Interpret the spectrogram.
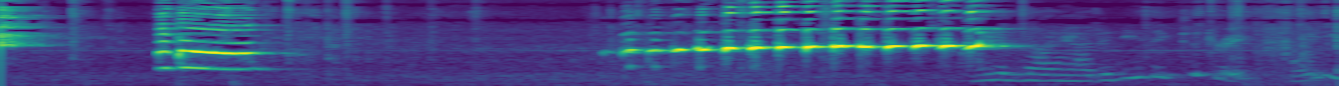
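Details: Pet Moluccan cockatoo at bedtime, protesting about going into its cage. A single loud squawk is followed by silence, then a fast run of rapid, rising whistled notes. The clip ends with softer, low wavering sounds.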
